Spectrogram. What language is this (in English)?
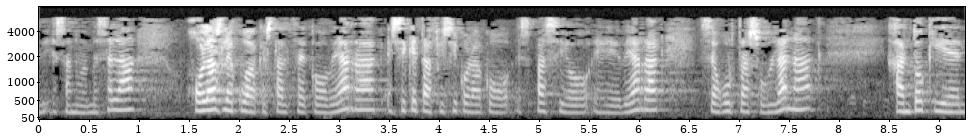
Basque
